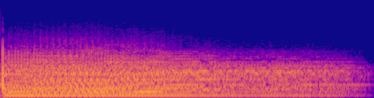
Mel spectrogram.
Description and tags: synthetic industrial sounddesign
synth, hit, fx, perc, metal, percussion, industrial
